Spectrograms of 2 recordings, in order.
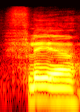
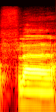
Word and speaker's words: Flir: So basically, the Flir or Fleur, however you like to pronounce it, is more than likely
